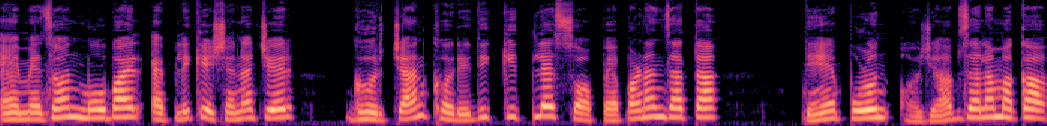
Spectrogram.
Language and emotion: Goan Konkani, surprised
